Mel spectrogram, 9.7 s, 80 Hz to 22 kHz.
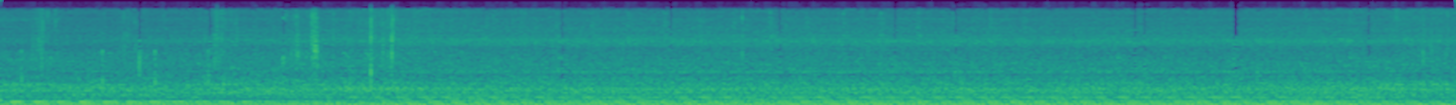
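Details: Dodge Ram V8 pickup after exhaust manifold leak fix (gasket, studs replaced with bolts): deep, even idle rumble with no ticking or puffing from the exhaust.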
